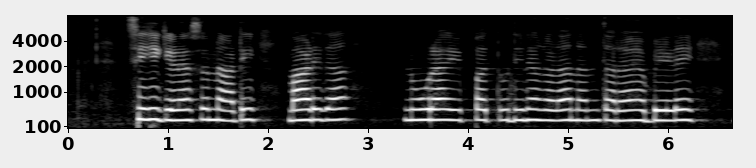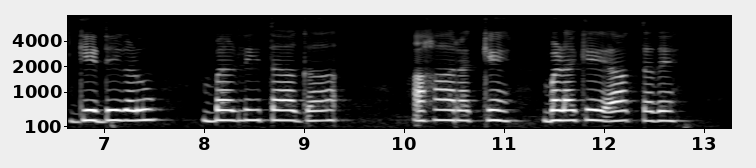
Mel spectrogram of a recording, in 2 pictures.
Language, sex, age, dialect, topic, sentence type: Kannada, female, 18-24, Central, agriculture, statement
